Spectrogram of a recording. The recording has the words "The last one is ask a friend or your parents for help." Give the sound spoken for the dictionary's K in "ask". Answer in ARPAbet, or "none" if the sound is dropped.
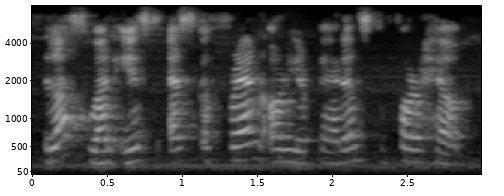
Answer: none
